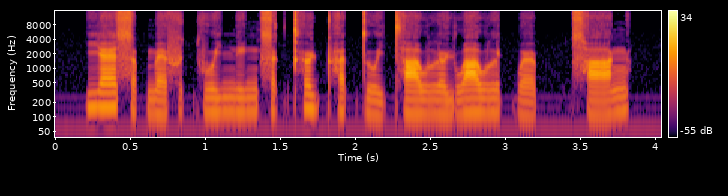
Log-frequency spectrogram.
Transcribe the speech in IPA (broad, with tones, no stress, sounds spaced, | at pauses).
j ɛː˥ s ɐ˨ p̚ m ɛː˨˩ f ɵ˨ t̚ f uː˨˧ j n̪ iː˨˧ ŋ s ɐ˨ k̚ t̪ʰ ɵ˥ ɥ pʰ ɐ˧ t̚ t̪ uː˨˩ j t̪ʰ aː˧ w l ɵ˧ ɥ w aː˥ w l ɪ˥ k̚ w œː˧ p̚ | t͡sʰ aː˨˥ ŋ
